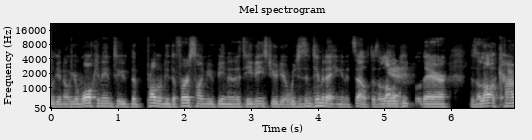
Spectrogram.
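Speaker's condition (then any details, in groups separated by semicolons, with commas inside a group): No condition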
